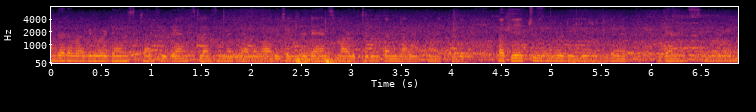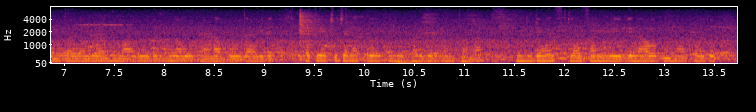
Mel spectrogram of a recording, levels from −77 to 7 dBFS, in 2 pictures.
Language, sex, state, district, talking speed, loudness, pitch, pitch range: Kannada, male, Karnataka, Shimoga, 120 wpm, -18 LUFS, 130 Hz, 130-135 Hz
